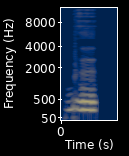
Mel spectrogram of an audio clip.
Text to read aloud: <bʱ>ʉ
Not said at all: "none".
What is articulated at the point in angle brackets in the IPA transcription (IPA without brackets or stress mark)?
bʱ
